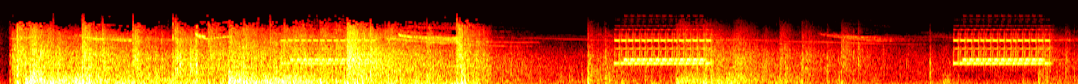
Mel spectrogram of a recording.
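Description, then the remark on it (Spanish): A rapid flurry of fireworks bursts with crackling and whistling streaks at a big party at a minister's house, loud, dying away before a telephone rings in two short bursts. “Salma observa los fuegos artificiales a través de una ventana de su casa.”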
